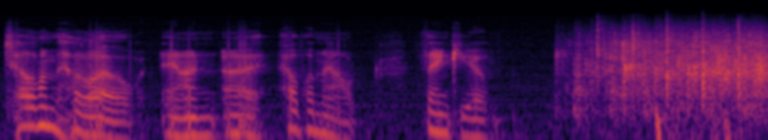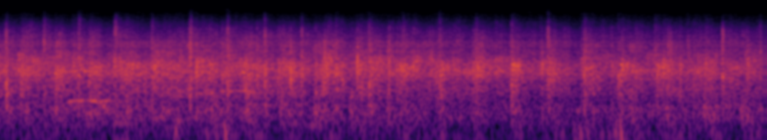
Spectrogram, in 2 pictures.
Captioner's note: applause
